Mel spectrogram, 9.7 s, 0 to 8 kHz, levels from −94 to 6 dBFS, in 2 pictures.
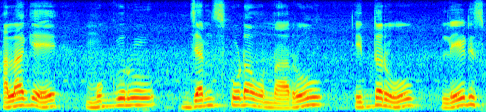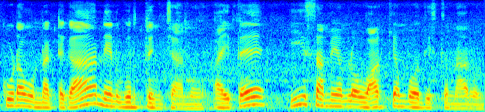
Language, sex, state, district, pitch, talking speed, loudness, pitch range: Telugu, male, Andhra Pradesh, Manyam, 145 Hz, 100 wpm, -18 LUFS, 120-190 Hz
